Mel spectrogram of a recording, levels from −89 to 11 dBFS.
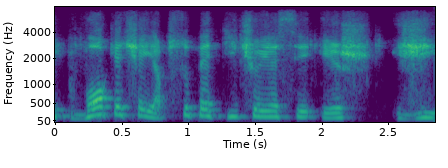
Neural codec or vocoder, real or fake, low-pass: none; real; 7.2 kHz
